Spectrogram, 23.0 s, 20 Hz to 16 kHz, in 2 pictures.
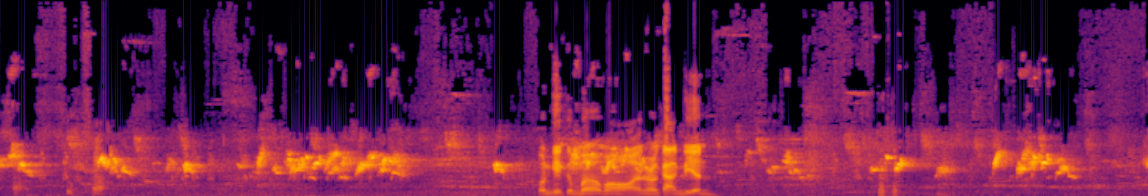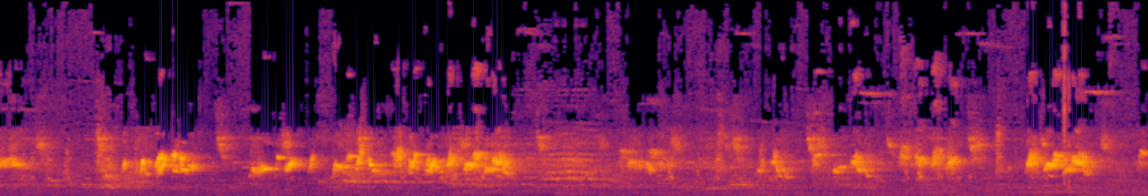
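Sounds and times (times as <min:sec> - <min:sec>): birds singing and calling: 0:00.0 - 0:22.9.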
